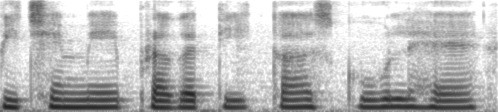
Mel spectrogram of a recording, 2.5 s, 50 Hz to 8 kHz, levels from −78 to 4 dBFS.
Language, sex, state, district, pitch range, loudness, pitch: Hindi, female, Tripura, West Tripura, 180-195 Hz, -15 LUFS, 190 Hz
